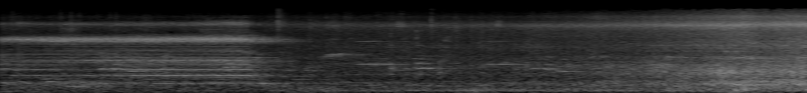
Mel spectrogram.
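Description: A train approaches and rumbles closer, growing louder.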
